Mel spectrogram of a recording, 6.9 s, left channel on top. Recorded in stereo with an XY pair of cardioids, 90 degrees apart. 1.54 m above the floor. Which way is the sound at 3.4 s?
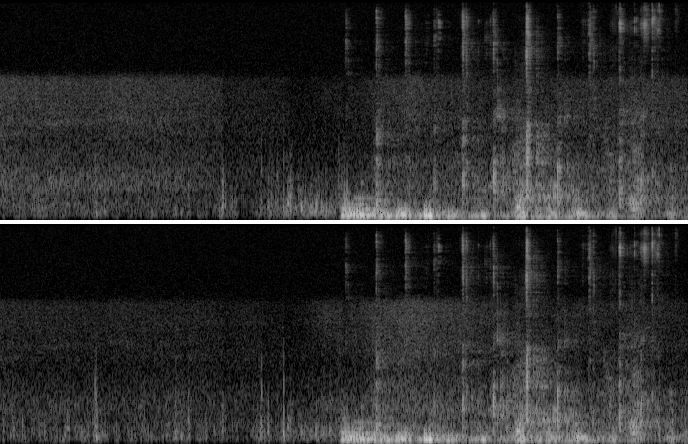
Straight ahead.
